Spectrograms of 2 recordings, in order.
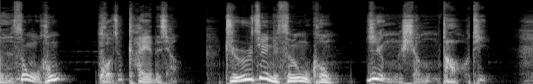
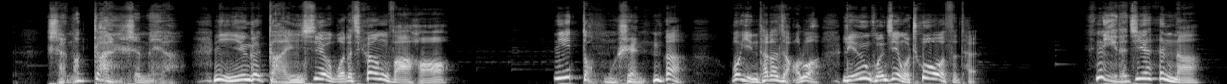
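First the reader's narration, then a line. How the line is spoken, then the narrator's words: Hearty laughter. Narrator (Chinese): 我哈哈大笑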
